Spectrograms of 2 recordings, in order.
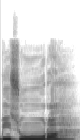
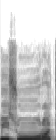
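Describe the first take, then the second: First: The word ends with an h sound. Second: The word ends with a t sound. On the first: The reading stops at this word. "When you stop at ta marbuta, you pronounce it as ha" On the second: The reading continues past this word. "but when you keep on reading, it becomes a ta"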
